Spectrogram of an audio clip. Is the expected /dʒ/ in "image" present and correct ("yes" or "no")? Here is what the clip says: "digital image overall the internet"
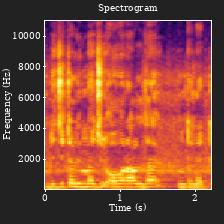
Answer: yes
